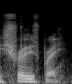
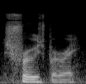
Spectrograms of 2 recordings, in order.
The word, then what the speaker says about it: Shrewsbury: it's it's vice versa but I say Shrewsbury which I think is right really because well it's a shrew like it's named after the animal shrew so it's Shrewsbury what day would the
